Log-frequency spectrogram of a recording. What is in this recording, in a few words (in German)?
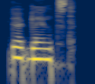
"geglänzt", german; adjectives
